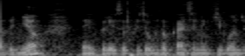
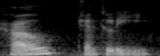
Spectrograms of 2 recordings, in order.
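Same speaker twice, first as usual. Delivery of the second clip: drawn-out, slow and a bit higher; slow dictation; 4 semitones higher, much slower than usual. Shown as a demonstration. Teacher slowly dictating the corrected phrase to students. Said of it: "how가 맞겠죠".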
